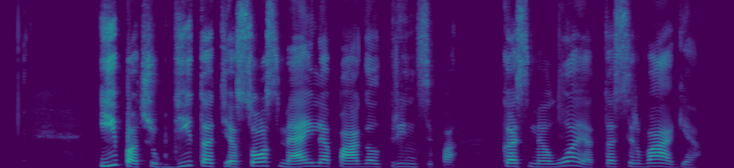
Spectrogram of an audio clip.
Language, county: Lithuanian, Kaunas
